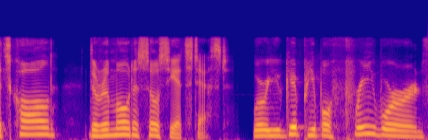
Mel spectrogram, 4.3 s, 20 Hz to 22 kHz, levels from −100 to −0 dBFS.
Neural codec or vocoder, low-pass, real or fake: codec, 16 kHz, 4 kbps, X-Codec, HuBERT features, trained on LibriSpeech; 7.2 kHz; fake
